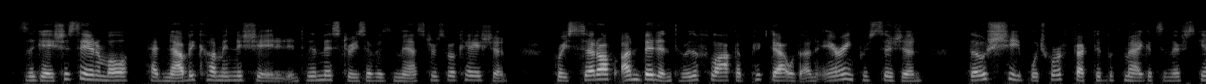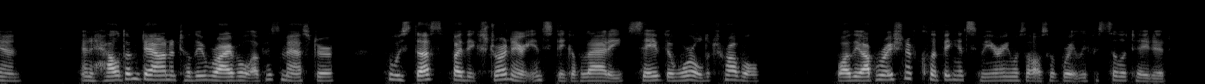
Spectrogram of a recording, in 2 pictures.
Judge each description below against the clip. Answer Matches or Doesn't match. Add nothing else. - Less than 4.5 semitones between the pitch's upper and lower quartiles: Matches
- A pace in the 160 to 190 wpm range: Matches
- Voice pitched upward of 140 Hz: Matches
